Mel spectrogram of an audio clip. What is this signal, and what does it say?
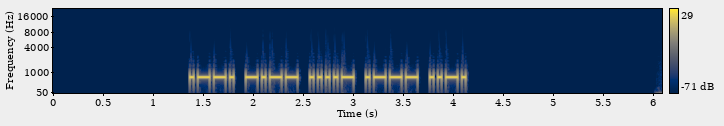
Morse code, heard as a keyed tone, about 30 wpm, 700 Hz. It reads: PY4JF
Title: DXCC-100 Call Signs - 5 Characters - 30wpm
